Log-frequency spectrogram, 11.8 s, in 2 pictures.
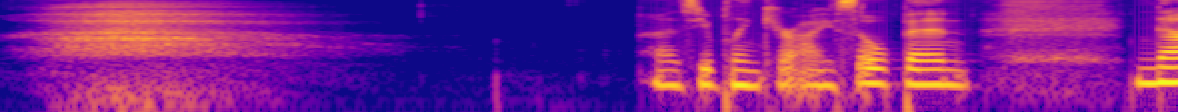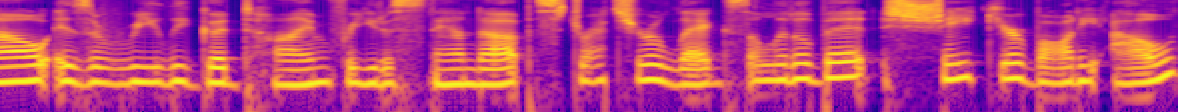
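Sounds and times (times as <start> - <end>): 
huge breathy sigh at the close of a guided meditation: 0.0 - 1.8
speech: 3.3 - 11.7.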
